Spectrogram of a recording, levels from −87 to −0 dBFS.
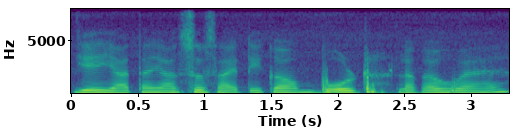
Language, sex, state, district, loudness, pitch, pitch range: Hindi, male, Chhattisgarh, Raipur, -23 LUFS, 195 Hz, 180-200 Hz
